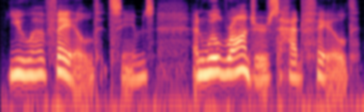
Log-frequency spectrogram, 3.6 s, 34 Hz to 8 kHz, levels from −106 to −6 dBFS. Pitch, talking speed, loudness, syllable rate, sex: 210 Hz, 165 wpm, -18 LUFS, 4.2 syllables/s, female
